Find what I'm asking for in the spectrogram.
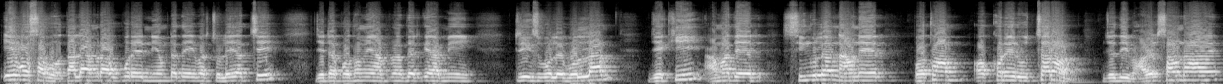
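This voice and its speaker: A man explains English grammar rules in a classroom lesson, repeatedly posing questions and answering them himself. His voice sits high with a fairly bright, steady tone, and he talks a little fast.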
